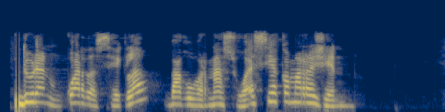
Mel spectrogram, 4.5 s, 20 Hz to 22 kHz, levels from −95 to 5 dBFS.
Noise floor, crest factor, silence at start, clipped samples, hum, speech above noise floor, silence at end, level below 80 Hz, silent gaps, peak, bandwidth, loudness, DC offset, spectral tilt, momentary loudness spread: -76 dBFS; 16 dB; 0.15 s; under 0.1%; none; 59 dB; 0.95 s; -50 dBFS; none; -2 dBFS; 8 kHz; -17 LUFS; under 0.1%; -3.5 dB/octave; 7 LU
